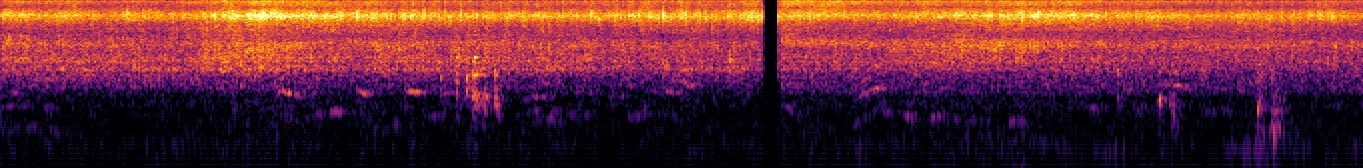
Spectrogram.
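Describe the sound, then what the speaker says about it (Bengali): Meat curry with spices boils and sizzles in a pan, a steady hissing bubble with scattered pops and clinks, kept up throughout. "এই যে দেখেন মাংসটা ফুটছে"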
